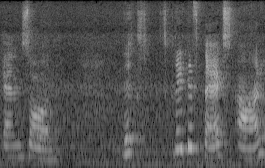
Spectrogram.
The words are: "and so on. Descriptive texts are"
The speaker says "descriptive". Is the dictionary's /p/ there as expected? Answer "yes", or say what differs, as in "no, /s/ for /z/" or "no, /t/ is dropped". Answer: no, /p/ is dropped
